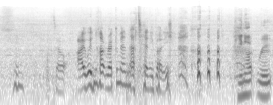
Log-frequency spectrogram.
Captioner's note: laughs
